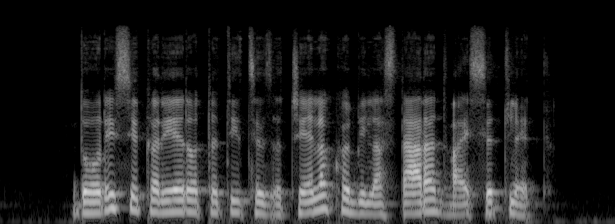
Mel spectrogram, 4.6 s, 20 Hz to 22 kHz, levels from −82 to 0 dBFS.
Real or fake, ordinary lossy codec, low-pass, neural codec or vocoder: fake; none; 14.4 kHz; codec, 32 kHz, 1.9 kbps, SNAC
